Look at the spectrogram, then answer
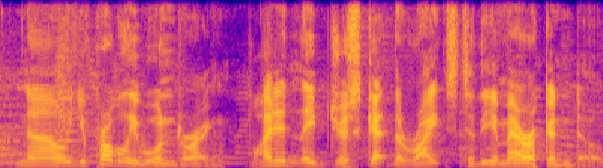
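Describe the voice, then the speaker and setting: A man with a British accent talks at a fairly quick pace. His pitch swings very widely, in a dry, close sound with no echo. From Britain. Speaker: anime YouTuber. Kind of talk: video essay commentary. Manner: casual, humorous.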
